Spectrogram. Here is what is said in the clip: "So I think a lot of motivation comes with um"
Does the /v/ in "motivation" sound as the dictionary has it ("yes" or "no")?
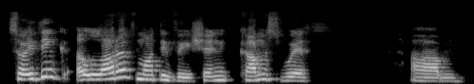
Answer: yes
